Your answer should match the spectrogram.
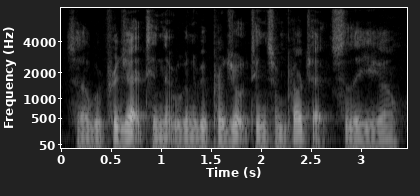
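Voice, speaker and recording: A man's voice: low voice, steady tone, fast talker, mellow. A middle-aged man gives a casual, hands-on restoration commentary in a chatty, rambling, dryly jokey way. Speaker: radio restorer presenting a demonstration.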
